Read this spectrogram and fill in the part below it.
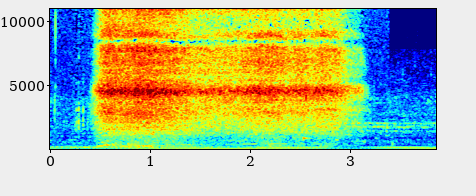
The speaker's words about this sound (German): Und beim Ausatmen schicken wir diese Kraft genau in unseren Körper an die Stelle, wo wir die Einsamkeit spüren. Wir atmen nochmal tief ein und spüren die Kraft aller Menschen, die gerade atmen.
